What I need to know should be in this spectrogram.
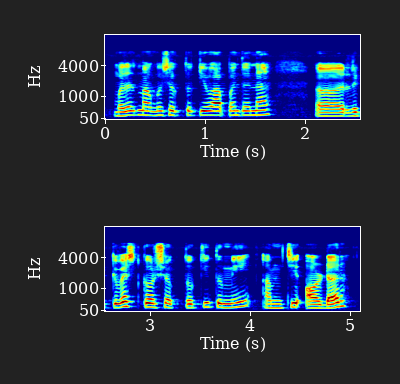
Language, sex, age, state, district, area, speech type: Marathi, male, 18-30, Maharashtra, Sangli, urban, spontaneous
